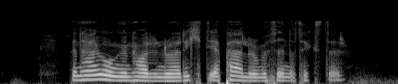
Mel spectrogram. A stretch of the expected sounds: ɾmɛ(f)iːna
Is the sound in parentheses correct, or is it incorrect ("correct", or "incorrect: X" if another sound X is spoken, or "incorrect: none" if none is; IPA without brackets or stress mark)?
correct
